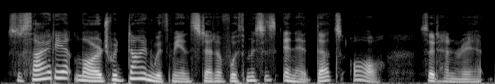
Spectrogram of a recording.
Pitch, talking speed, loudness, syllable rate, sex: 170 Hz, 195 wpm, -18 LUFS, 5.3 syllables/s, female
